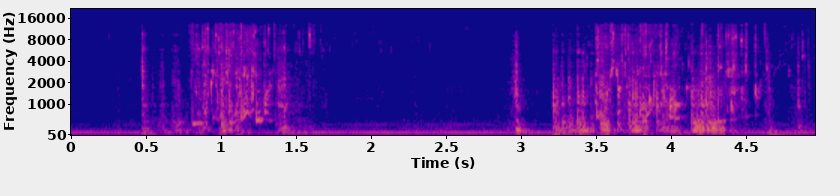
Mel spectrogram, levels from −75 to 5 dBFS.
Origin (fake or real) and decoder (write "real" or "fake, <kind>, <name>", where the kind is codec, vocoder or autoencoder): fake, vocoder, BigVGAN v2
